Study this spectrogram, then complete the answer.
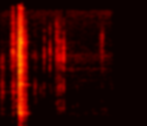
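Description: A cork pulled from a homemade glass potion bottle prop, heard close up as a sharp little pop, then a few faint glassy clinks and taps before silence.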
